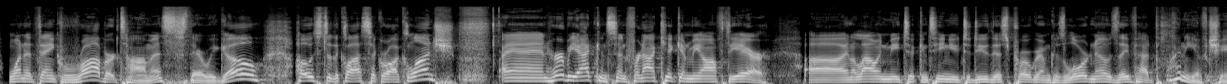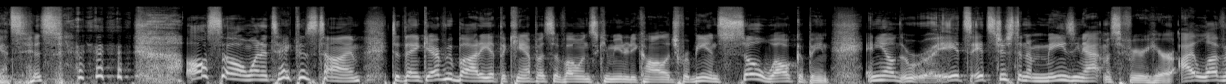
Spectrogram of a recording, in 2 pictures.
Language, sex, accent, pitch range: English, male, American, 115-180 Hz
